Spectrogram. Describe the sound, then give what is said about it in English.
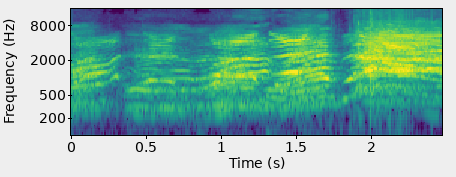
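A chorus of 3- and 4-year-old children chant a familiar rhyme together at circle time in a Head Start classroom in Laramie, Wyoming, in loud, high-pitched unison, their voices rising and falling in sing-song phrases before breaking into a brighter, shouted burst at the end. “It's circle time in a Laramie Head Start classroom, and a chorus of lively 3- and 4-year-olds is belting out a familiar rhyme.”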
